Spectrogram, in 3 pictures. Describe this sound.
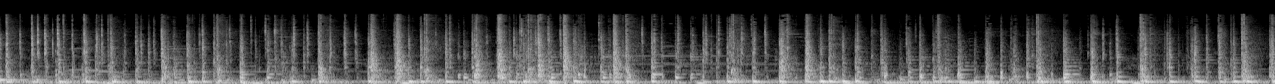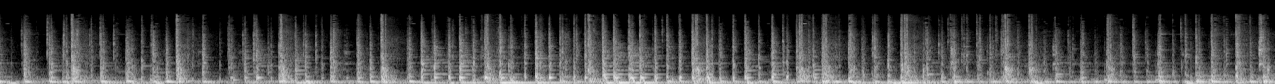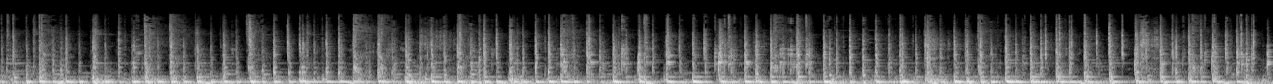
Trash drumming at Sark Roots Festival 2016 (pt5)
Trash drumming at Sark Roots Permaculture Festival 2016.
Recording of a set of interesting recycled objects mounted on scaffolding in the middle of the festival site. Recorded whilst festival was in full swing around the wildly improvising (mostly) amateur drummers on Saturday night
Recorded with a Tascam DR-40 portable recorder. Processing: EQ, C6 multi-band compression and L3 multi-band limiting.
